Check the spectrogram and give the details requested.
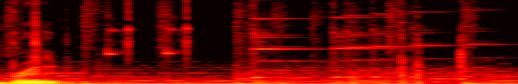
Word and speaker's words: Brut: don't know art Brut BR is pronounced brute I am brute champagne when it's in Guardians of the Galaxy okay been in SE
